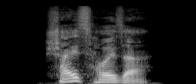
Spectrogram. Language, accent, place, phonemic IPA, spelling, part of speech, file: German, Germany, Berlin, /ˈʃaɪsˌhɔʏ̯zɐ/, Scheißhäuser, noun, De-Scheißhäuser.ogg
- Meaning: 1. nominative plural of Scheißhaus 2. accusative plural of Scheißhaus 3. genitive plural of Scheißhaus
